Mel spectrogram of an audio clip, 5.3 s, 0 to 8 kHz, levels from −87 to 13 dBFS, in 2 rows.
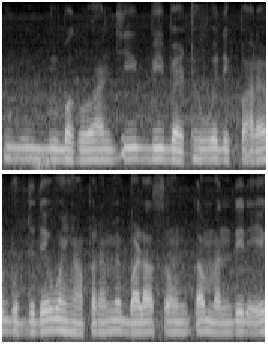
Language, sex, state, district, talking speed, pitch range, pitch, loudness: Hindi, male, Bihar, Muzaffarpur, 250 wpm, 125-140 Hz, 135 Hz, -17 LUFS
